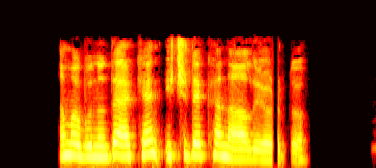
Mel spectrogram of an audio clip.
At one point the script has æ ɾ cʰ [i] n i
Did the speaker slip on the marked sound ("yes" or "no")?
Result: yes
